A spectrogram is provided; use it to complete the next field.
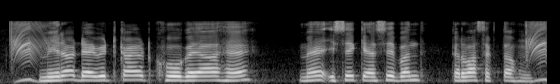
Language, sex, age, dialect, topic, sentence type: Hindi, male, 51-55, Awadhi Bundeli, banking, question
